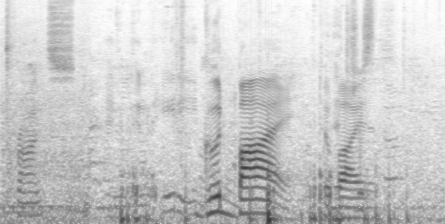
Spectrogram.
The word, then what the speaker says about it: Prince: life said he said Prince but it's pronounced prawns and goodbye Tobias they say it up in the throat like the French do the prawns Katie used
